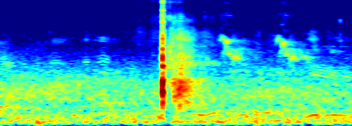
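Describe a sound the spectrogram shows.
A bat strikes a ball with a sharp, ringing crack.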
